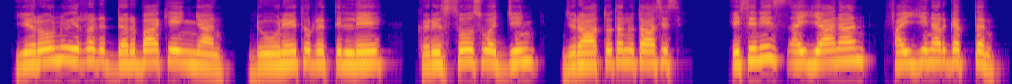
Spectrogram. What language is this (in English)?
Oromo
